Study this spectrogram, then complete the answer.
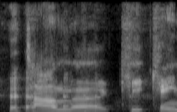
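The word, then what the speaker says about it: Kean: There's just 2 guys from New Jersey disagreeing: Jesse Marsch, Princeton grad, and Kane University. Attaboy. You got it right. There you go. I got the pronunciation right at the last second.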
